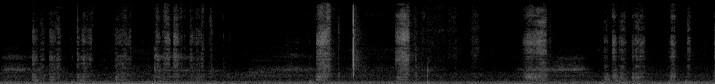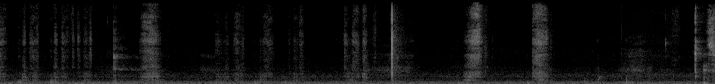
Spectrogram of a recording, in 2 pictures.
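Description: Pen writing on paper while working a logic puzzle, with quiet close scratching strokes in short bursts and small pauses, faint and steady, with no speech.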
